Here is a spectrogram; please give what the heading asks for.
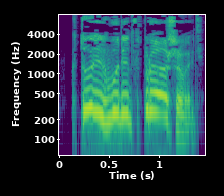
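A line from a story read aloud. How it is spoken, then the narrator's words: Belligerent exclamation. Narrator (Russian): воинственно воскликнула Варра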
